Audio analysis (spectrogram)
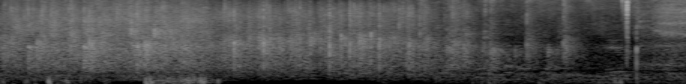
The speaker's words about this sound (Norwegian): Vi må gi han en god klapp.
